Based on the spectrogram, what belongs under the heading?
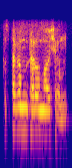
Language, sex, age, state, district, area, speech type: Sanskrit, male, 60+, Karnataka, Dakshina Kannada, rural, conversation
